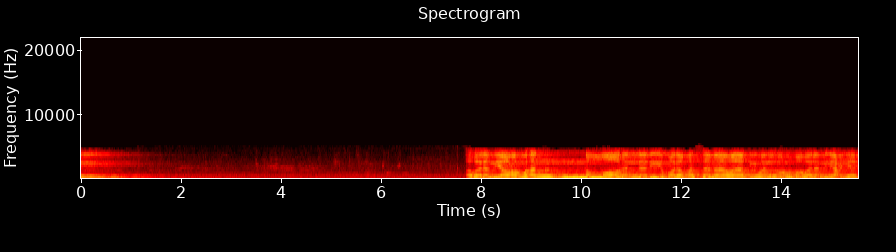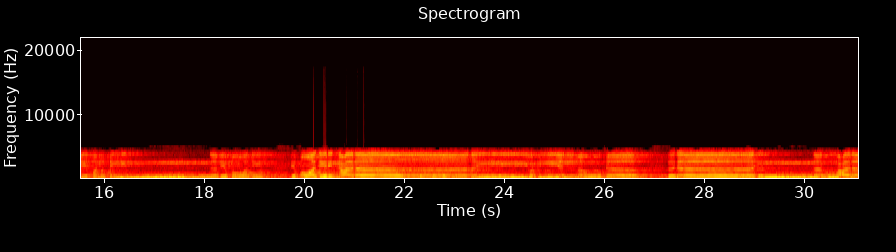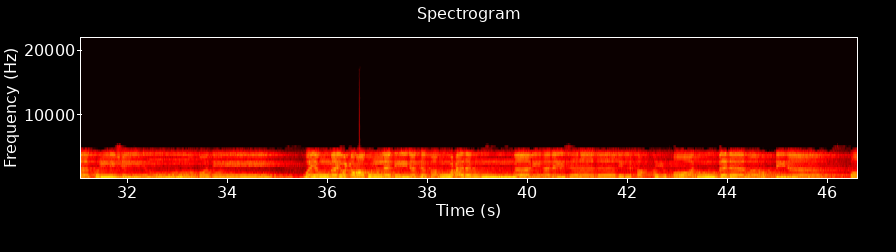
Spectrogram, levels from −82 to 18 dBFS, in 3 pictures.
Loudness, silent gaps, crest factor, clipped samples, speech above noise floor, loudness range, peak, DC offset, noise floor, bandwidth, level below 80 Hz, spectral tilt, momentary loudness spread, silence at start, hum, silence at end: -20 LUFS; none; 16 dB; under 0.1%; 33 dB; 5 LU; -6 dBFS; under 0.1%; -53 dBFS; 5.2 kHz; -56 dBFS; -2 dB/octave; 8 LU; 0 s; none; 0 s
